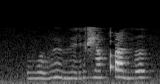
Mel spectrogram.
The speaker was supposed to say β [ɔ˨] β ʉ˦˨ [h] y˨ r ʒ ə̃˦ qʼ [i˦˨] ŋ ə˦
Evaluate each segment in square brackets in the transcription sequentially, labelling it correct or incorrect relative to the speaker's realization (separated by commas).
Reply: incorrect, incorrect, correct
